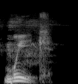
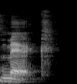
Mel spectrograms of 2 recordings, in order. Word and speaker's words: Muick: It's M-U-I-C-K. – Meek. Mweek. Mweek. Mweek. Maybe it's Mweek. – I don't... – M-U-I-C-K would not be Mewich. – Oh, it's pronounced Mick. – Mick. Oh. Mick. Like that. It's like Mick.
